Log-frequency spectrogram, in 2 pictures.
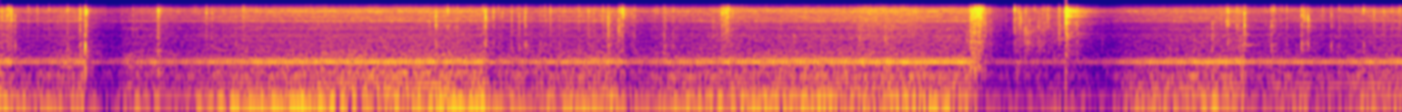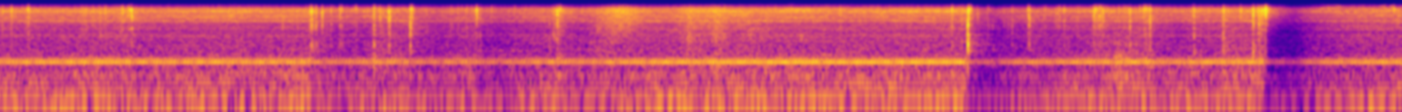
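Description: A steady machine hum with a faint hiss, cutting out briefly about five seconds in and twice near the end.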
